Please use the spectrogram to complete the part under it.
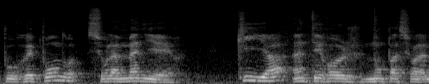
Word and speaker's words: kia: Nous avons vu aussi un petit mot qu'on appellera plus tard un corrélatif et qui se prononce kia, qui s'écrit K-I-A et que l'on prononce kia.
